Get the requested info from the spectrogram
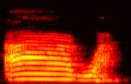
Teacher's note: nos damos cuenta que la U y la A están en una misma sílaba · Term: diptongo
